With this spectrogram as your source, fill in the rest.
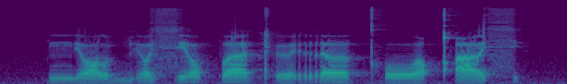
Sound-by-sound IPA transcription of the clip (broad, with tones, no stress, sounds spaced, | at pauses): nʲ ɔ˩ lˠ bʲ ɔ˩ sʲ ɔ˥ p ɜ˥ tʼ ʏ˩ r əː˥ kʰ oː˧ qʼ ɜ˥ sʲ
